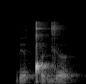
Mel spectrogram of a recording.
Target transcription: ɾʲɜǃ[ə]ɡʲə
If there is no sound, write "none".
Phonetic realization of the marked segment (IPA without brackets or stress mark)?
ə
